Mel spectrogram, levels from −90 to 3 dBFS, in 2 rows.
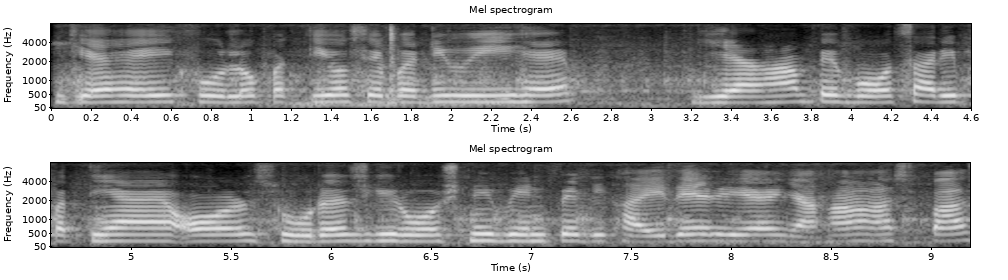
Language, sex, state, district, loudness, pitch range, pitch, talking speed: Hindi, female, Rajasthan, Bikaner, -13 LUFS, 220-235 Hz, 230 Hz, 180 wpm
